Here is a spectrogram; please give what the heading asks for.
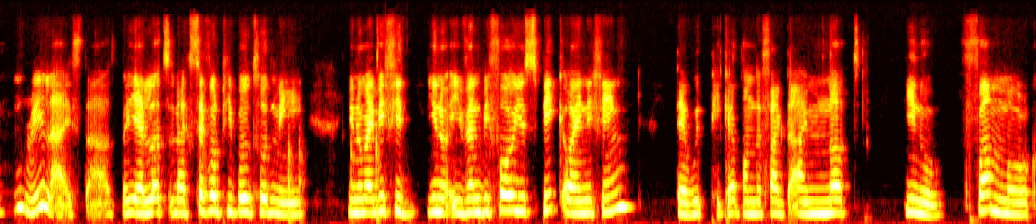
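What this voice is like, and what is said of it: French accent. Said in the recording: “the French accent comes up. So that's not hard to guess.”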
